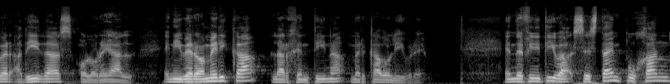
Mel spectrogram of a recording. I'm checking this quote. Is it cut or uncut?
uncut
